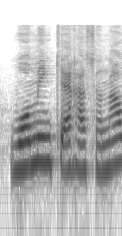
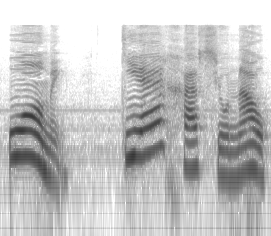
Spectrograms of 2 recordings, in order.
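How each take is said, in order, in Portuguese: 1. A frase inteira sai junta, sem nenhuma pausa. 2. As pausas separam 'que é racional' de 'homem'. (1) "quando eu ligo" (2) "o tom da minha voz é diferente, porque eu vejo duas vírgulas"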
